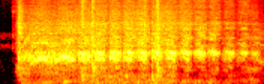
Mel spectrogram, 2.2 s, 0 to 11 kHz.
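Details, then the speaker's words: 1970 Ford Falcon with 5.0 small-block Ford swap, after a carb clean and rebuild with choke disconnected: catches and runs roughly about two seconds, pulsing unevenly, then dies; carb bowls found completely dry, fuel starvation from a rebuild mistake. "choke is disconnected [Laughter] I'm running out of fuel so something's not working"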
